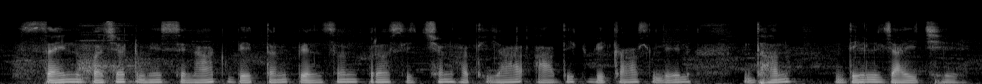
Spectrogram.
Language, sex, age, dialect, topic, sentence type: Maithili, male, 18-24, Eastern / Thethi, banking, statement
